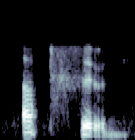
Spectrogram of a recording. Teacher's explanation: 其实就是还是会保留这个爆破音它只是会弱化很多而已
